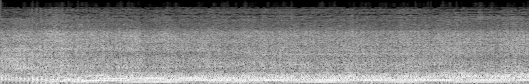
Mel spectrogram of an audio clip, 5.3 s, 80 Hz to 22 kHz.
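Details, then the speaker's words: Running John Deere LT133 riding mower (muffler good) with PTO engaged: engine settles as blades spin up into a steady, fairly loud whirr; an unidentified rattle noted earlier. Normal mower deck operation. "Let's engage the PTO so you can hear the deck. It's a little loud."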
